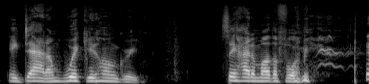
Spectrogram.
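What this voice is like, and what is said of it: Put-on Boston accent. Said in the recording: “talking with a Boston accent”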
